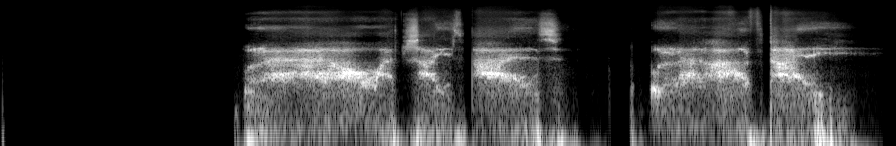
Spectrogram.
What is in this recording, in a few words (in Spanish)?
voz susurrada de hombre e, angry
